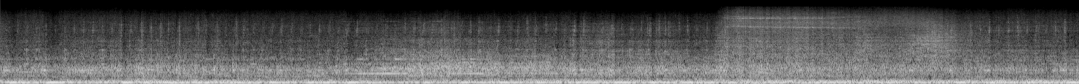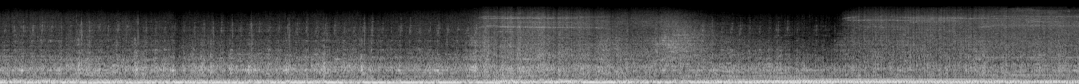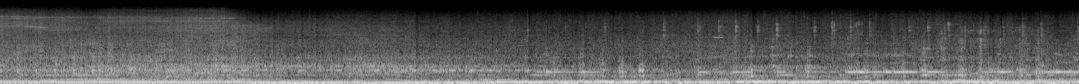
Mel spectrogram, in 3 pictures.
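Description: Mirage volcano attraction erupting: a deep, steady rumble from the show's sound system, broken three times by a rushing hiss as gas fireballs flare up over the volcano.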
